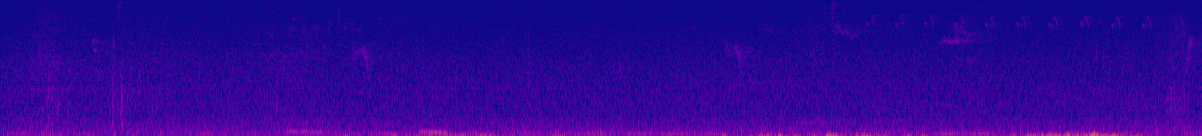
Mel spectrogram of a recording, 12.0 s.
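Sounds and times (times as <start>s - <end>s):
steady low rumble: 2.7s - 9.3s.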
